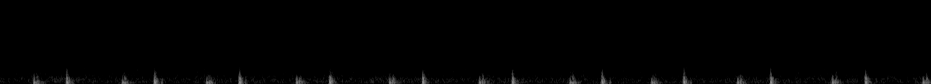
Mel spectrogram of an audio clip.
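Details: Silent ASMR recording of a male's continuous heart sounds: steady, regular low thumps at about 67 beats a minute over faint hiss; normal heart sounds.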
